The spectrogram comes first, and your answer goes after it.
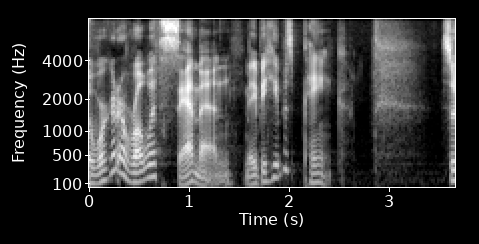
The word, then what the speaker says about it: Salmon: marries a man named salmon Salomon I truly have zero idea from the pronunciation of this it's uh capital s a l m o n which in my mind reads as salmon but who knows I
